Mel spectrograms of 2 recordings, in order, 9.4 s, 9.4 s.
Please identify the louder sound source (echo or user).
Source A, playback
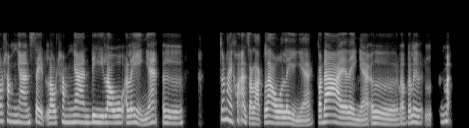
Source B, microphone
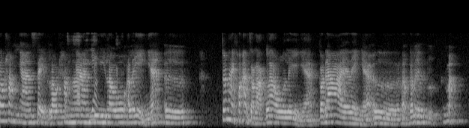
echo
